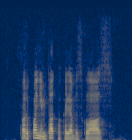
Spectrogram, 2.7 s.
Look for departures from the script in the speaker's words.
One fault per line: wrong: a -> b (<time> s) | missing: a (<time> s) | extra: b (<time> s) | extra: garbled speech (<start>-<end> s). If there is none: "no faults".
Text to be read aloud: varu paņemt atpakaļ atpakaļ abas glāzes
missing: atpakaļ (1.4 s)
